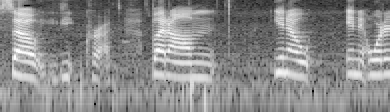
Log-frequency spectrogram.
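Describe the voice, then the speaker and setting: Using a normal speaking voice, a woman talks at a fairly slow pace with fairly even intonation. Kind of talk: casual chat. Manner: casual, filler-heavy.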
